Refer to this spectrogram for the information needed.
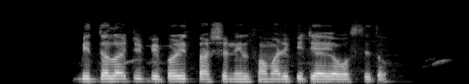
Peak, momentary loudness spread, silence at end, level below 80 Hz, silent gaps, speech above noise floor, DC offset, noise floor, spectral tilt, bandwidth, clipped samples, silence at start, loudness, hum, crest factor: -2 dBFS; 9 LU; 0.85 s; -58 dBFS; none; 62 dB; under 0.1%; -78 dBFS; -6.5 dB/octave; 7.4 kHz; under 0.1%; 0.8 s; -16 LUFS; none; 16 dB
